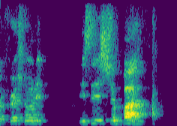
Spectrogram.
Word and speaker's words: Shabbat: No H, right? No, not the th, but the t. Shabbat, right?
